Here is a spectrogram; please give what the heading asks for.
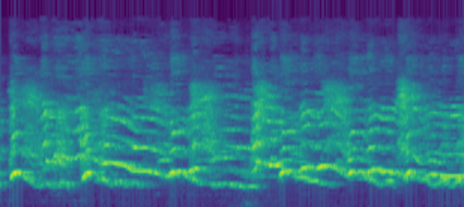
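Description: A Siberian Husky howls in long, wavering tones that rise and fall without pause.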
